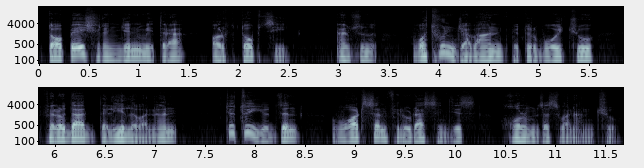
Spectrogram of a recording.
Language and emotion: Kashmiri, neutral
